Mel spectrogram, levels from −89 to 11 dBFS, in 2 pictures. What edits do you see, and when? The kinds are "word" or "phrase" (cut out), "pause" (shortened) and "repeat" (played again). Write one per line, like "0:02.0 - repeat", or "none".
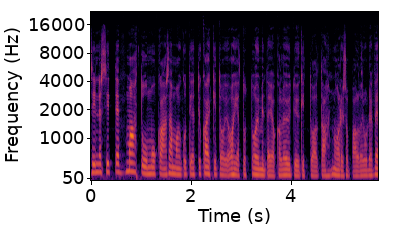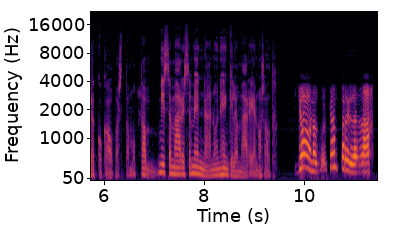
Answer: none

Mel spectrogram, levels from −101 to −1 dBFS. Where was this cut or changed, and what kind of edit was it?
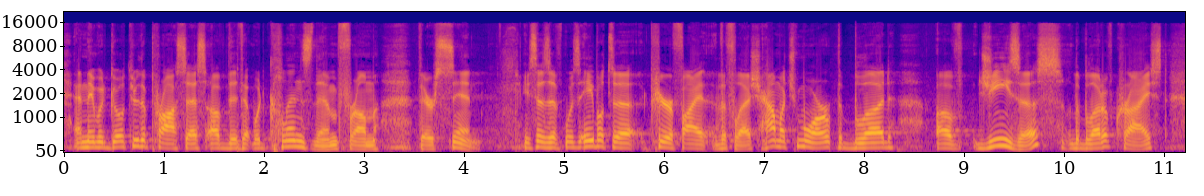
0:01.7 - word
0:05.0 - word
0:07.6 - word

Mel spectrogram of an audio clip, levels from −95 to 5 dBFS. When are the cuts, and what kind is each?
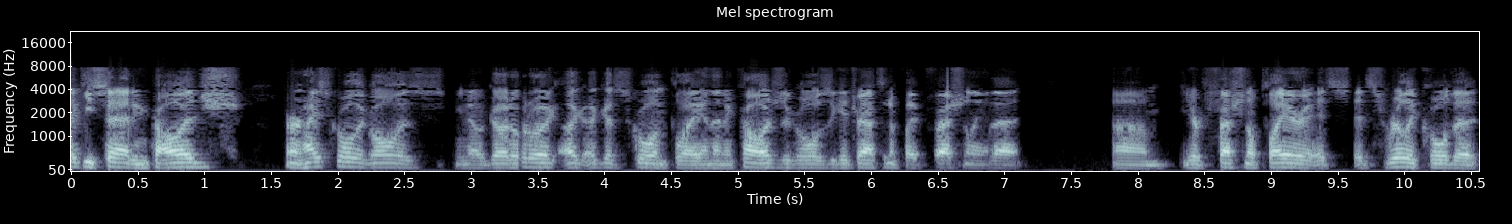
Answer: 0:03.3 - word
0:06.9 - word

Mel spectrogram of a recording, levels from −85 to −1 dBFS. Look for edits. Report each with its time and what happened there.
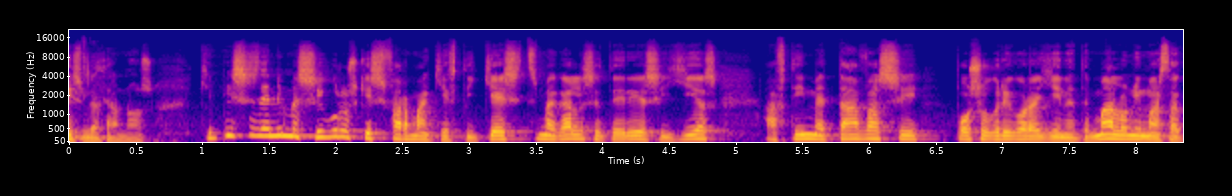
none

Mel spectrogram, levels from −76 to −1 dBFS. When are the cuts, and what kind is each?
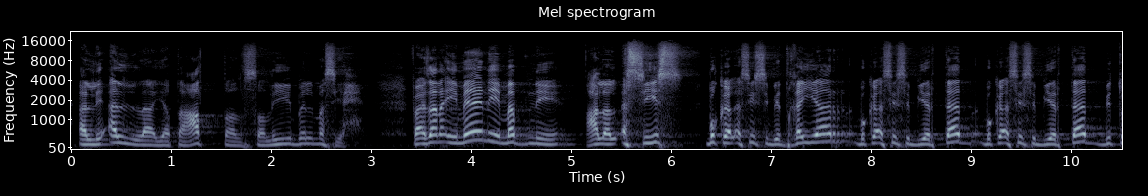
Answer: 0:06.3 - pause
0:09.0 - repeat

